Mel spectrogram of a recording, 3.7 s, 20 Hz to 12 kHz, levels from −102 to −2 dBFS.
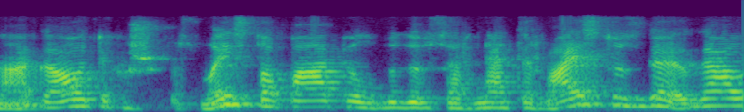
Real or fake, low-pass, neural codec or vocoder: real; 7.2 kHz; none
